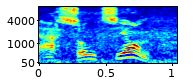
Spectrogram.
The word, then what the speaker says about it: Asunción: Um, but yeah, here we are in Park New Guazu in Asunion.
